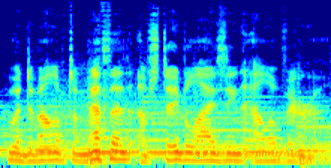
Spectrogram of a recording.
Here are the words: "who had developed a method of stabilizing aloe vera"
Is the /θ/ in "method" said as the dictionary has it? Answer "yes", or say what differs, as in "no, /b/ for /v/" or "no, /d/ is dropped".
yes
